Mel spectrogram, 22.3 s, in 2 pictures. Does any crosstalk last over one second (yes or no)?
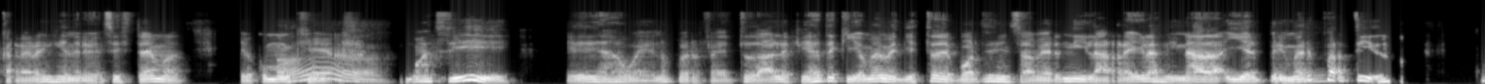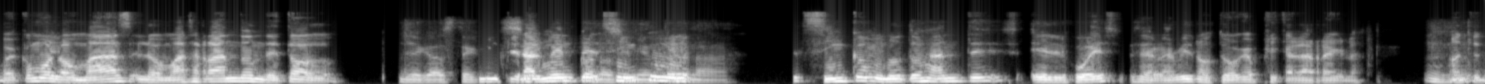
yes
